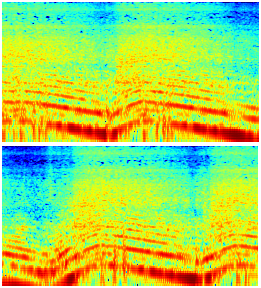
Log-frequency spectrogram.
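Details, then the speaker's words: Daihatsu Gran Max petrol engine after catalytic converter repair, blipped repeatedly: revs climb freely but drop back slowly and hang between blips; throttle body cleaning needed for the hanging rpm. "RPM-nya macet . RPM seringkali macet, itulah sebabnya throttle body perlu dibersihkan."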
